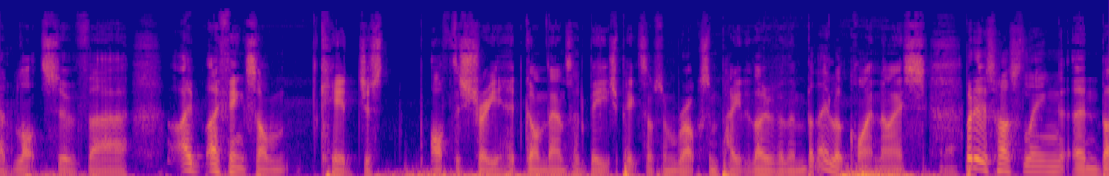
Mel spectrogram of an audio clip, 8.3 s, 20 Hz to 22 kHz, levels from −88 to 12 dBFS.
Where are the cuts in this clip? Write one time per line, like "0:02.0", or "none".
0:07.2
